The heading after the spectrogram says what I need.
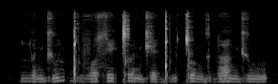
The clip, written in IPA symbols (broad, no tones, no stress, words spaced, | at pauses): ʎɤnd͡ʒuʎ ɡ͡ǃuvɔse ǀɤnd͡ʒɛɡ͡ǃu ǀoŋɡɯba nd͡ʒu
